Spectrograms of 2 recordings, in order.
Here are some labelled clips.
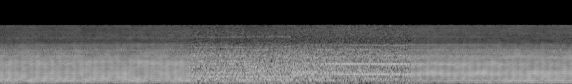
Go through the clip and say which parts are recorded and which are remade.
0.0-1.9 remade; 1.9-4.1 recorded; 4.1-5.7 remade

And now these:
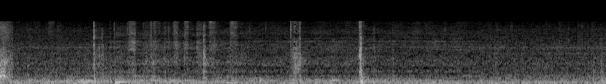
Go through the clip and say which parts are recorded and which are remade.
0.0-1.1 recorded; 1.1-4.8 remade; 4.8-6.1 recorded

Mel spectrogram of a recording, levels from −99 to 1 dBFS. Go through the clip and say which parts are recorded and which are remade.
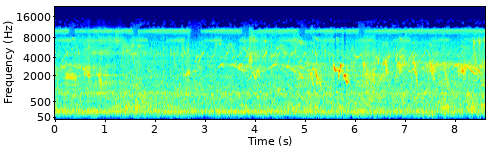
0.0-0.6 recorded; 0.6-1.4 remade; 1.4-8.6 recorded

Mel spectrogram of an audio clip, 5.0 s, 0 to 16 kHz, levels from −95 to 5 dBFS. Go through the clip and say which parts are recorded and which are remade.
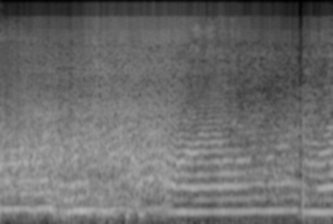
0.0-3.8 recorded; 3.8-5.0 remade

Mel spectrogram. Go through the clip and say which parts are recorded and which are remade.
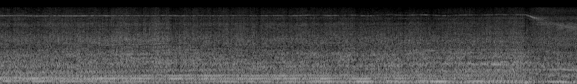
0.0-5.2 recorded; 5.2-5.8 remade

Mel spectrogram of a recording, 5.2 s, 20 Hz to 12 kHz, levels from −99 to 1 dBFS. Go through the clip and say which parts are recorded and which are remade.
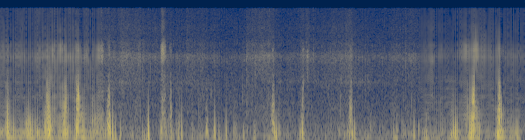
0.0-1.0 remade; 1.0-4.2 recorded; 4.2-5.3 remade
